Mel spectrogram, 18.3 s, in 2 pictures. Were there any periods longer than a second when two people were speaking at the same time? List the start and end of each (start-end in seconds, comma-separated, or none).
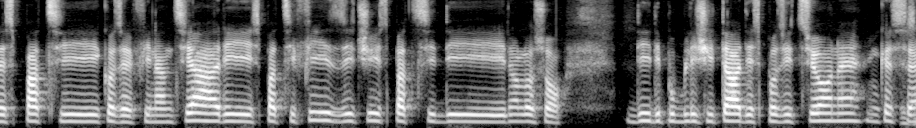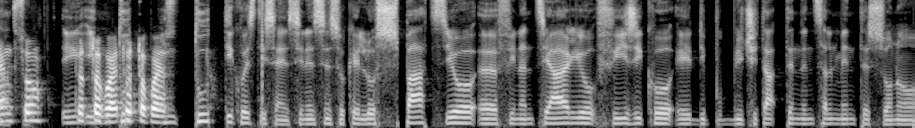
9.0-11.0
